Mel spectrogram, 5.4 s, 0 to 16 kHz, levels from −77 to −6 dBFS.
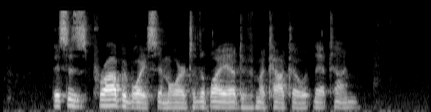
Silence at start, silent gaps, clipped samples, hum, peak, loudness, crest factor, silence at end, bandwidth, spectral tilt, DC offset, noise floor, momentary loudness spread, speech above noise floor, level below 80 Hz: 0.65 s; none; under 0.1%; none; -2 dBFS; -22 LUFS; 20 dB; 0.95 s; 11.5 kHz; -4.5 dB/octave; under 0.1%; -62 dBFS; 14 LU; 41 dB; -60 dBFS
